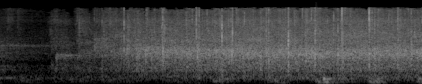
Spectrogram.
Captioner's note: audience applauding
